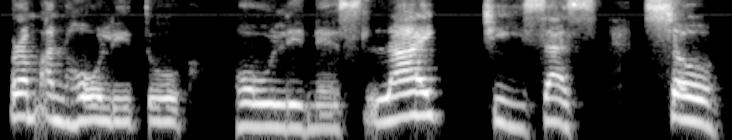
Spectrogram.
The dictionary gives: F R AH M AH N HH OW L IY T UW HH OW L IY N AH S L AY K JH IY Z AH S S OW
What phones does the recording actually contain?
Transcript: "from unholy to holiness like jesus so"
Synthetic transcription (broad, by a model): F R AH M AH N HH OW L IY T UW HH OW L IY N AH S L AY K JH IY S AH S S OW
